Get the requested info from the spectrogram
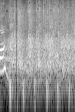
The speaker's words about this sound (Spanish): Si tú le vas a dar el aplauso.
